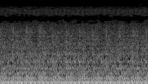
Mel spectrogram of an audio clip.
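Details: Kubota tractor diesel that wouldn't crank despite power and good fuses, now running after addressing the ignition/start switch: steady clatter with even firing pulses, no stumbles; idling normally.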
